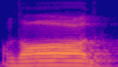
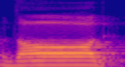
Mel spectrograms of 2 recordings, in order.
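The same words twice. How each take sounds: Both takes have the same delivery.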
